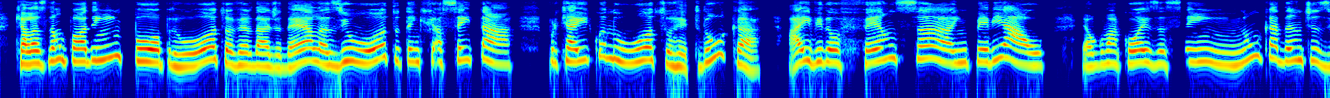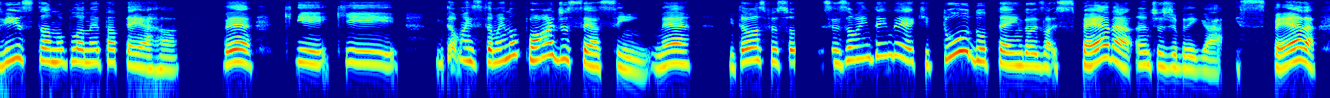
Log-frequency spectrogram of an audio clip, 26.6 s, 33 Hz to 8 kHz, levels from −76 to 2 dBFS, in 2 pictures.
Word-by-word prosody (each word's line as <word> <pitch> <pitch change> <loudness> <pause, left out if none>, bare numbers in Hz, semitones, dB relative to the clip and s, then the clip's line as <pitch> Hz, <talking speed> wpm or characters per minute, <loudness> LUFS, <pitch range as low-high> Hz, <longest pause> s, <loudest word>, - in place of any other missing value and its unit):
Que - - +3
elas 225 0 +6
não 275 +2 +1
podem 270 +3 +3
impor 265 -7 +7
pro 210 -4 -3
outro 240 +6 +4
a - - -1
verdade 200 -3 -1
delas 215 +2 +2
e 255 - +1
o 270 - +1
outro 265 +4 +4
tem 255 +1 -3
que 255 +1 -8
aceitar. 255 -2 -1 0.3
Porque 255 0 -3
aí 260 +2 +5
quando 320 0 -4
o 240 - -4
outro 270 -2 +1
retruca, 200 - -1 0.3
aí 245 +5 +2
virou 250 0 +3
ofensa 285 +3 0
imperial, 245 -2 +1 0.4
é - - -6
alguma 220 +3 -3
coisa 230 +1 +2
assim, 255 +5 -5 0.2
nunca 305 +8 -2
dantes 265 -4 -1
vista 275 +3 -2
no 250 0 -4
planeta 245 0 -3
terra, 170 -7 -4 0.4
né. 235 0 +4 0.3
Que 235 -4 -4
que 230 -5 -5 0.4
então - - -7
mas 270 -5 -5
também 250 +1 +1
não 365 +5 0
pode 300 -1 +1
ser 245 -2 -1
assim, 175 - -5
né. 220 +5 -1 0.4
Então 245 +9 0
as 280 -2 -4
pessoas 260 - -3 0.2
precisam 280 - -6
entender 320 -2 -4
que 220 -2 -13
tudo 335 - +2
tem 210 -4 -1
2 200 -1 -4
lados 180 -1 -5
espera 250 +7 +2
antes 215 -2 -6
de 185 0 -5
brigar, 160 -5 -7
espera. 205 +6 +2
245 Hz, 140 wpm, -19 LUFS, 215-275 Hz, 0.4 s, impor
